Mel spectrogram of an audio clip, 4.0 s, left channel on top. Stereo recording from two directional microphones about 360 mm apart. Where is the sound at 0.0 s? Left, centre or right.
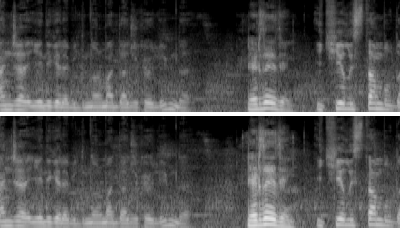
Centre.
